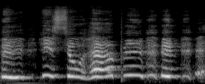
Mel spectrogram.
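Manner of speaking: tearful, very high blubbering, sobbing speech. Retelling how he answered a question while watching a video: imitating own sobbing. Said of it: "I couldn't stop crying".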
